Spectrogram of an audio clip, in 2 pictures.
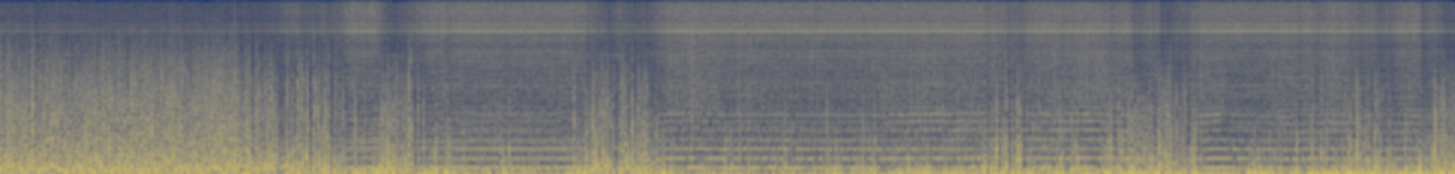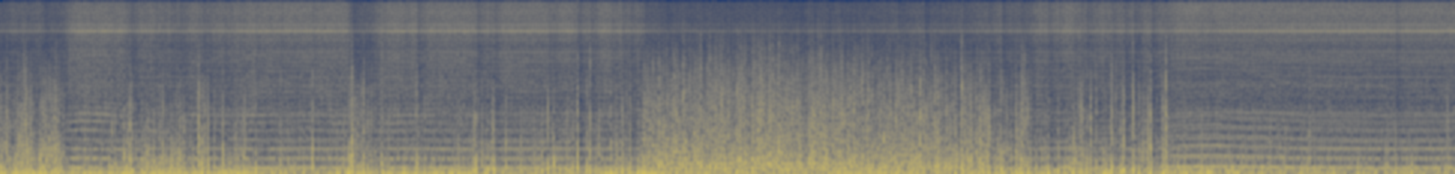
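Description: DJI Phantom quadcopter's motors and propellers humming steadily as it hovers, picked up by its own onboard camera. Gusts of wind noise buffet the microphone at the start and again about three-quarters of the way through.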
